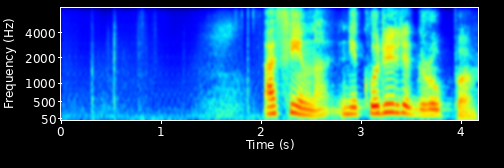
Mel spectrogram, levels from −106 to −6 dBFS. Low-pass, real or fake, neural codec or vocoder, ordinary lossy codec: none; fake; codec, 16 kHz, 0.5 kbps, X-Codec, WavLM features, trained on Multilingual LibriSpeech; none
